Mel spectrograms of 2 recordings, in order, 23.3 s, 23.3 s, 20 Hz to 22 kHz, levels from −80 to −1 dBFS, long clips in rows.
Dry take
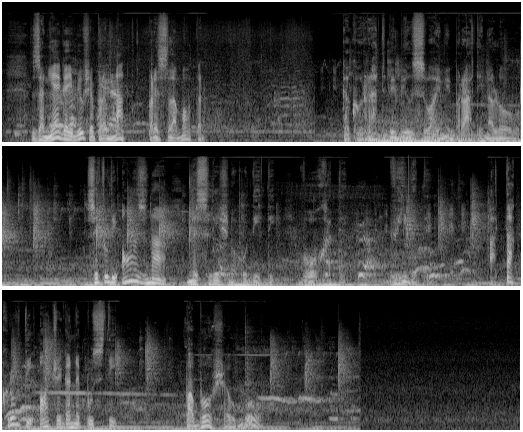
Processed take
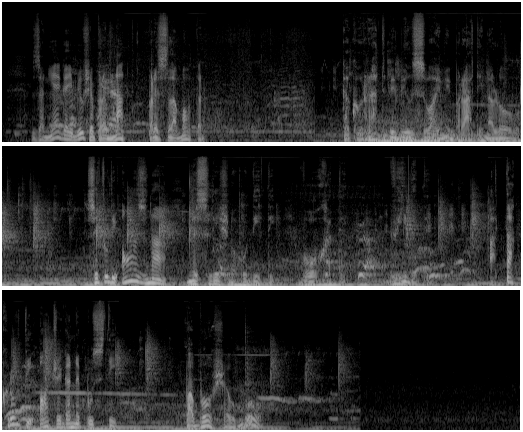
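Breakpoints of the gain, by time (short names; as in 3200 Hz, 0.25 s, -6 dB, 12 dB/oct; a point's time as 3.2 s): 0.77 s -17 dB
1.32 s -8 dB
19.39 s -8 dB
20 s -14.5 dB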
